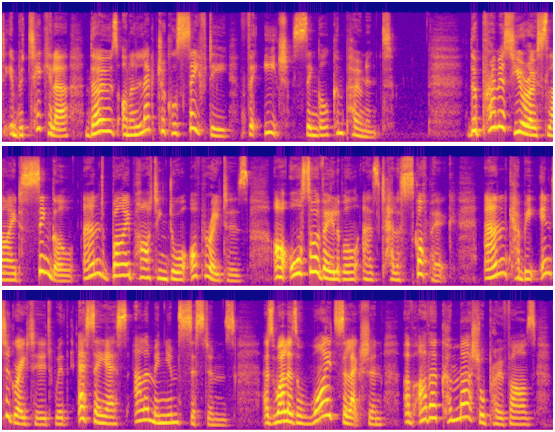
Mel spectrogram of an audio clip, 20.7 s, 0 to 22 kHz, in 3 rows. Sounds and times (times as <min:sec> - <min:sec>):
Speech: 0:00.0 - 0:04.9, 0:05.8 - 0:20.5.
